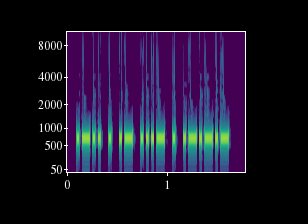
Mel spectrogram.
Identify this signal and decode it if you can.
Morse code, heard as a keyed tone, about 46 wpm, 700 Hz. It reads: LEAVE.
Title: Sentences from Top 1000 Words - Review Part 5 - 45wpm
